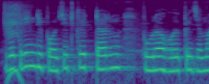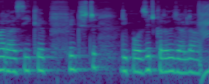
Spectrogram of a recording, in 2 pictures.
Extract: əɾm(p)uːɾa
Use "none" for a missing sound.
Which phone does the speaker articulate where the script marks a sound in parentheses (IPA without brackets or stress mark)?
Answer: p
